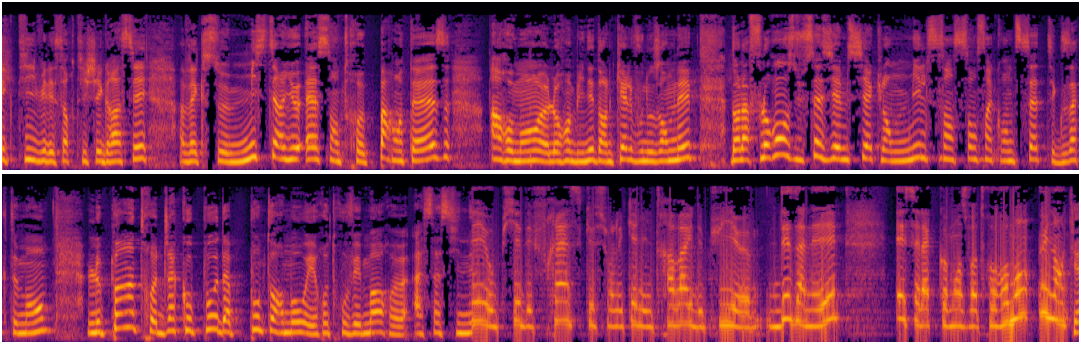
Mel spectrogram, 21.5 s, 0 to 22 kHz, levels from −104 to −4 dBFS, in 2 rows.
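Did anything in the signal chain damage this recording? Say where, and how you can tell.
Yes. From 15.47 s to 21.47 s, a robotic buzz near 94 Hz with no clear octave shift points to planar audio read as interleaved at the buffer stage. Each 10.67 ms block, consistent with 512 samples, replays its left then right halves at double speed.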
